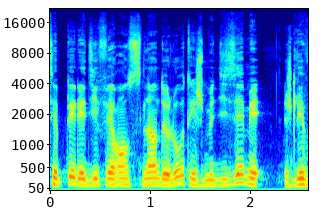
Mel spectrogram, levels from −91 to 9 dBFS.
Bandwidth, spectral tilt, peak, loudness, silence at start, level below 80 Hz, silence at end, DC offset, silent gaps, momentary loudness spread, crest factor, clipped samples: 17.5 kHz; -5.5 dB/octave; -6 dBFS; -20 LUFS; 0 s; -64 dBFS; 0 s; 0.3%; none; 4 LU; 14 dB; under 0.1%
